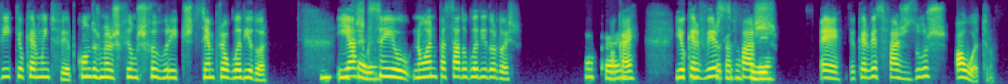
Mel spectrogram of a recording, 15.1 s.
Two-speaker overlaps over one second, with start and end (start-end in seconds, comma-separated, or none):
10.4-11.6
